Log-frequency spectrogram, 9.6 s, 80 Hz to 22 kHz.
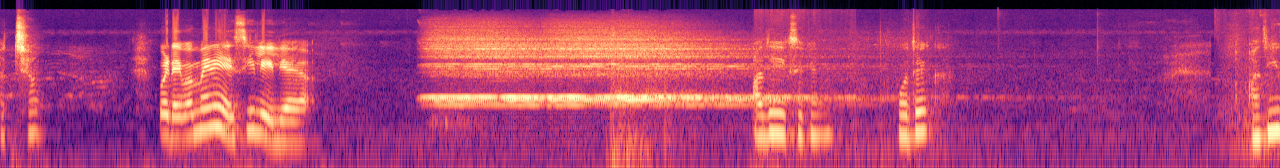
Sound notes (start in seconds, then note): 3.6 door closes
